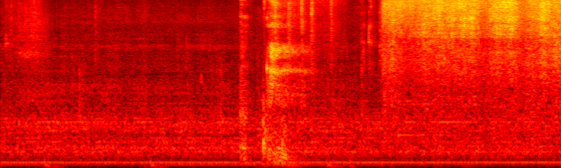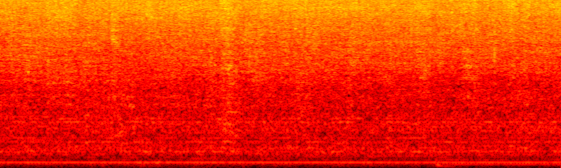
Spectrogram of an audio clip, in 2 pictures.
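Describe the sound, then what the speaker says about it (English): A soapy tool brush on a repair bench being rinsed and scrubbed out under steady running water, a continuous close hiss of spray that starts a few seconds in and keeps going, with no talking. "Cleaning out my brush"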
